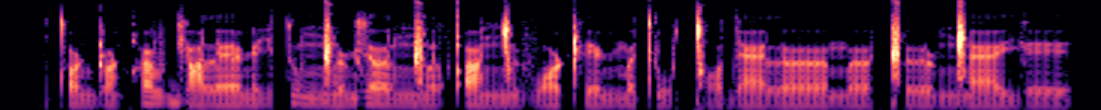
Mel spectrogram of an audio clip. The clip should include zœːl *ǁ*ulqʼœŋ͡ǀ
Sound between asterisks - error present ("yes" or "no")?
yes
